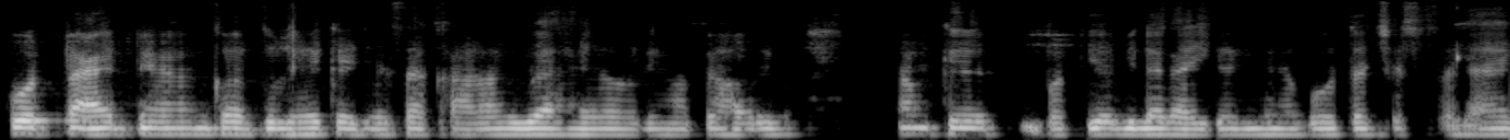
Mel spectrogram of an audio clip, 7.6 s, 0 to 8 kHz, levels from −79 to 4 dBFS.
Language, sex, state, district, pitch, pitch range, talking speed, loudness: Hindi, male, Bihar, Gopalganj, 130 Hz, 125-130 Hz, 185 wpm, -21 LUFS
